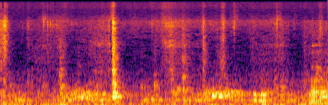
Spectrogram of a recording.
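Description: A racing pigeon coos softly in repeated low, throaty bursts, close by and quiet, with faint handling and room noise around it.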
